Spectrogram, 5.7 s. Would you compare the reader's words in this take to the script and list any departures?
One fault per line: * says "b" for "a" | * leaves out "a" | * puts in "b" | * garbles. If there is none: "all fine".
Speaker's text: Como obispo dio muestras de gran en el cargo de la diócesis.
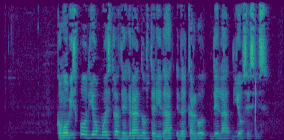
* puts in "austeridad"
